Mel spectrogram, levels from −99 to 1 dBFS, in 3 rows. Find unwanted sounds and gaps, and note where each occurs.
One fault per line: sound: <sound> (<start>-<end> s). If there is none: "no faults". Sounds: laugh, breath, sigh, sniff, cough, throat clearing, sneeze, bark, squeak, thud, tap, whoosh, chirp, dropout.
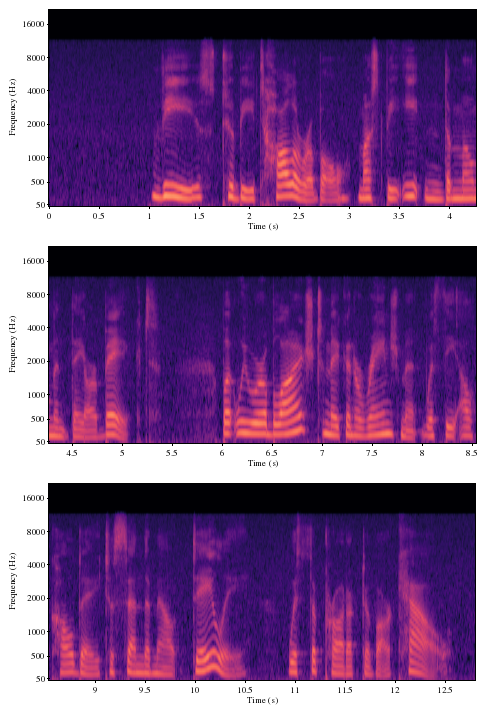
no faults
